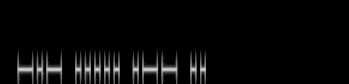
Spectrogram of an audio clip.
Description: Morse code, heard as a keyed tone, about 25 wpm, 700 Hz. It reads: K5WI
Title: NA SOTA Chaser Callsigns 25wpm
